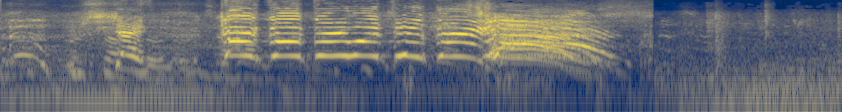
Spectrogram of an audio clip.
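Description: Young women shout and cheer together.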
